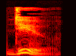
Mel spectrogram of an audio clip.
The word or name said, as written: dew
